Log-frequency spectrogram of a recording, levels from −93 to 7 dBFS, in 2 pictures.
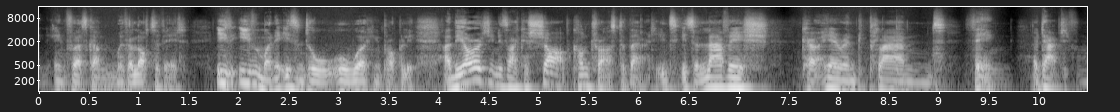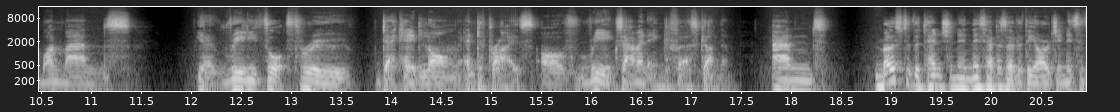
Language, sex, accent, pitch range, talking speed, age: English, male, British, 85-120 Hz, 180 wpm, 30-49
